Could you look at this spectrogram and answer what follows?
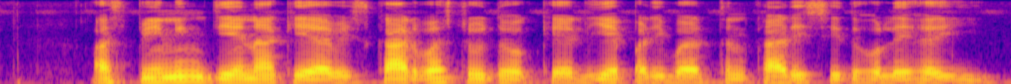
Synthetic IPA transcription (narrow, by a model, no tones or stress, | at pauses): ə̰spiːnɪ̃ŋɡd͡ʒeːnakeɐʋɪskaːɾbəsʈʊd̪ʱjoːɡ̚keliepəɾɪbəɾt̪ənkaːɾisɪd̪ʱɦoːleɦɛi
